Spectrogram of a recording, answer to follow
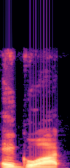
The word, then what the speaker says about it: EGOUADE: e goat gitu ya tulisannya sih ego Wadi tapi katanya bacanya egoit gitu dan profilm yang mau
